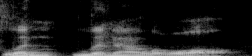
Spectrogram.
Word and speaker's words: linalool: All right, spelled linalool but pronounced linalool.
